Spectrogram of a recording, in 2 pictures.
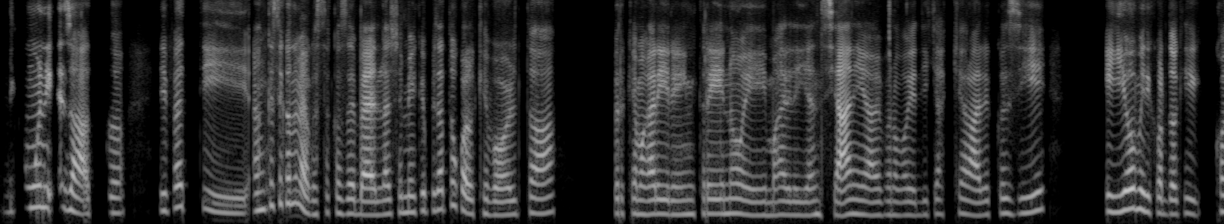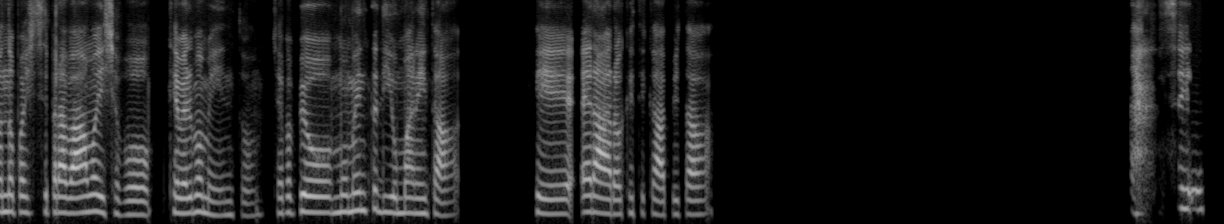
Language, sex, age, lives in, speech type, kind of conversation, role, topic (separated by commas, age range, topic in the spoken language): Italian, female, 20-24, Italy, conversation, unstructured, none, In che modo la tecnologia ha migliorato la tua vita quotidiana?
